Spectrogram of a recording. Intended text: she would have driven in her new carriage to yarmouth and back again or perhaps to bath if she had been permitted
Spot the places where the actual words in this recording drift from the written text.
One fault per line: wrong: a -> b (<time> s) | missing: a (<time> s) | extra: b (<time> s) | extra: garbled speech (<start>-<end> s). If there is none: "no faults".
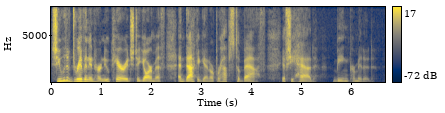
wrong: been -> being (5.7 s)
